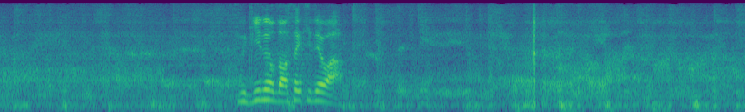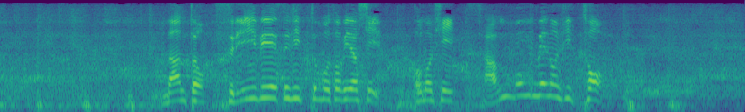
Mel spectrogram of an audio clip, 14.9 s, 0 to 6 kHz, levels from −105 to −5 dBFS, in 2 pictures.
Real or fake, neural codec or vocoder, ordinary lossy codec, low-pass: fake; codec, 16 kHz, 0.8 kbps, ZipCodec; MP3, 32 kbps; 5.4 kHz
